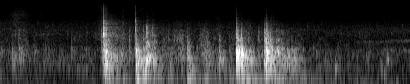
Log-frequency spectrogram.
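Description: A long bamboo pole knocks and scrapes as it is dragged over the ground.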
